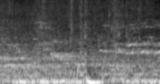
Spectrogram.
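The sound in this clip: Churning water splashes as a child dives in, a loud, continuous wash of sloshing water with a heavier surge just past the midpoint.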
